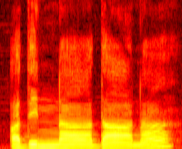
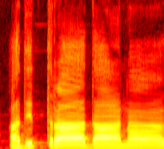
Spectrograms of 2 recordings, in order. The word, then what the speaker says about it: अदिन्नादाना: अक्षर होने के कारण ये न को अदित्रा बोलते हैं, अदित्रादाना वेरमणि शिक्षा पदं समादियामि, ऐसे उच्चारण करते हैं। यत्रा नहीं है, न है, पाली में त्रा नहीं होता है, न है ये। अदिन्न अदिन्न दो ना है ना, अदिन्न तो ये दो ना है इसमें, अदिन्न दाना वेरमणि शिक्षा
